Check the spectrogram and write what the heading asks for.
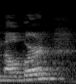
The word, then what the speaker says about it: Melbourne: Australia but I'm in Melbourne Melbourne is how they want me to say it but I'm American we pronounce the R so sorry so I'm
